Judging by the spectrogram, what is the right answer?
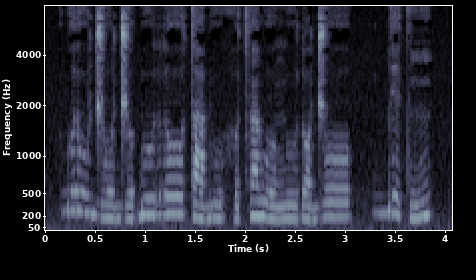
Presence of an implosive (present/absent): present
